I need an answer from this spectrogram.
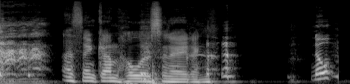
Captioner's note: slurred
